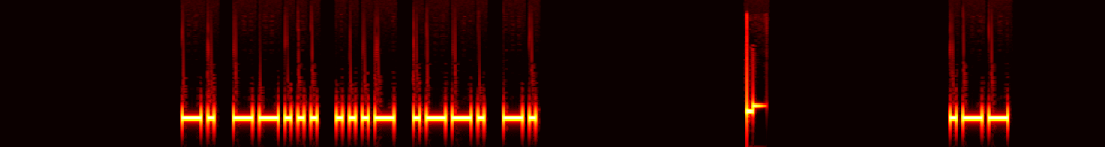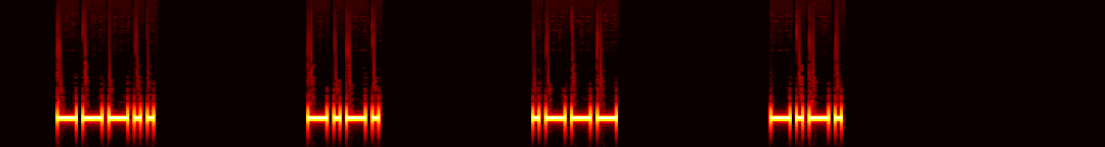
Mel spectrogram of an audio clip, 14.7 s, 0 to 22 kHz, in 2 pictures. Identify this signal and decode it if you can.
Morse code, heard as a keyed tone, about 28 wpm, spaced as for 12 wpm, 700 Hz. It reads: N7VPN W8CJC
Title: USA Call Signs - 5 Characters - 8x Character Spacing - 28wpm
